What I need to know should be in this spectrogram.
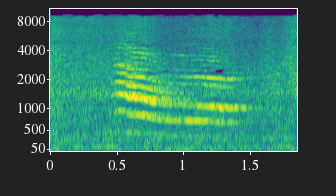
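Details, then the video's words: Six-year-old cat during its first bath, indoors: one drawn-out, harmonic meow lasting under a second, slightly falling at the end, over a quiet room hum. "Cat Bath Audio Only"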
